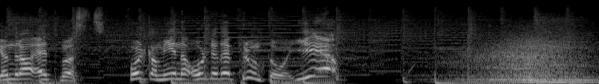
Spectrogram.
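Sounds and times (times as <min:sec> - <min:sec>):
speech: 0:00.0 - 0:03.5
car engine revving: 0:04.4 - 0:05.9.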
